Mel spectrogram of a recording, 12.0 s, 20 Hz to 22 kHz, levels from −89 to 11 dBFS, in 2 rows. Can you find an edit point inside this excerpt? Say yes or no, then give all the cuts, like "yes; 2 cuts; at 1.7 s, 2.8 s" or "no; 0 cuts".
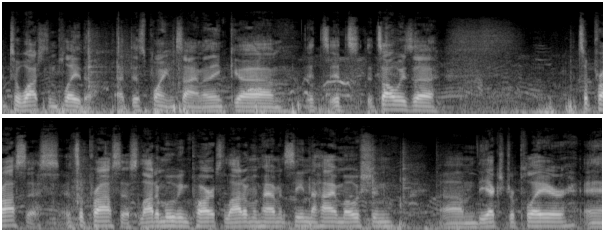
no; 0 cuts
